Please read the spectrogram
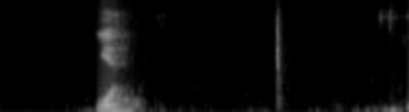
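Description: Near silence broken by one short, faint click about a second and a half in, just after a single spoken "yeah".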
